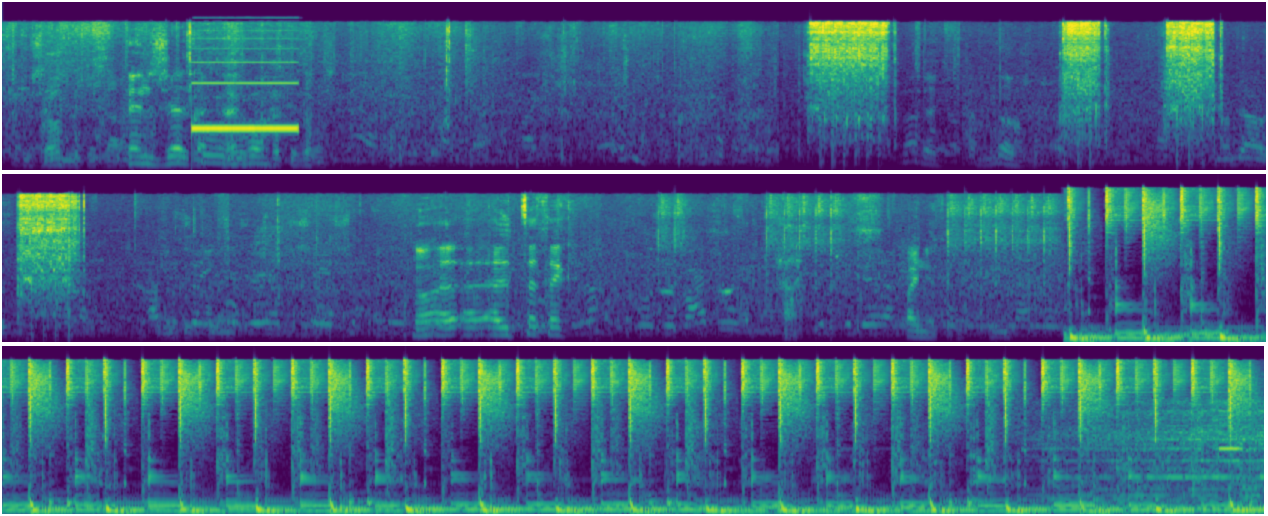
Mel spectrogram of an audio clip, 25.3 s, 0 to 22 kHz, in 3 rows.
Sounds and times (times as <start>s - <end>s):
Speech: 0.0s - 5.2s.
